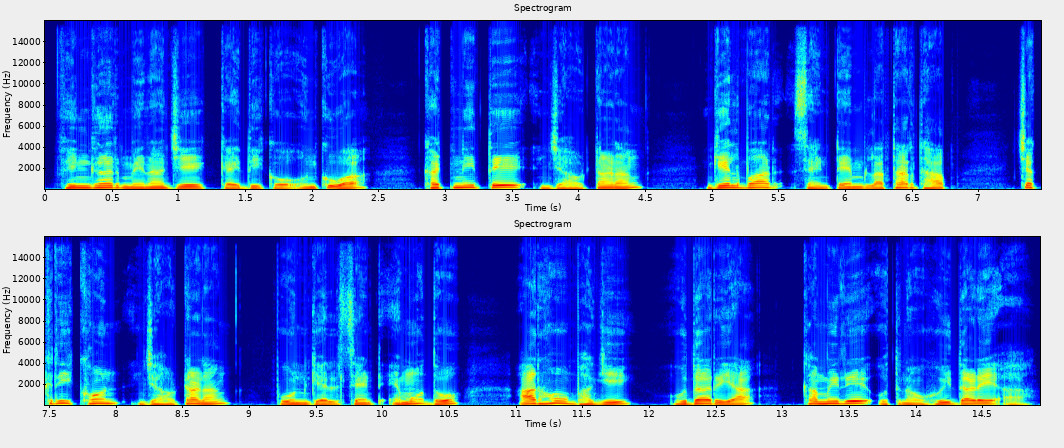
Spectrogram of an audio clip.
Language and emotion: Santali, neutral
